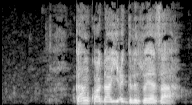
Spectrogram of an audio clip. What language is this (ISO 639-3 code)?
dag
